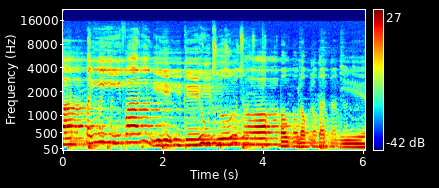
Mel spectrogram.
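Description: Chầu văn ritual music: a chant-like sung vocal line with instrumental accompaniment, kept in time by steady percussive clicks.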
